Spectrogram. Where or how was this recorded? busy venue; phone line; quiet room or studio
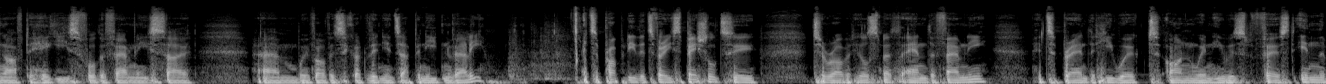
busy venue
